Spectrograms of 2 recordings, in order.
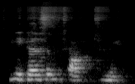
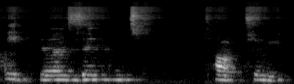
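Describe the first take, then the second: First: The sentence is said quickly, with doesn't reduced. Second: The sentence is said slowly, with doesn't fully pronounced. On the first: The speaker calls it right. "we have to say quickly" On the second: The speaker calls it wrong.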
